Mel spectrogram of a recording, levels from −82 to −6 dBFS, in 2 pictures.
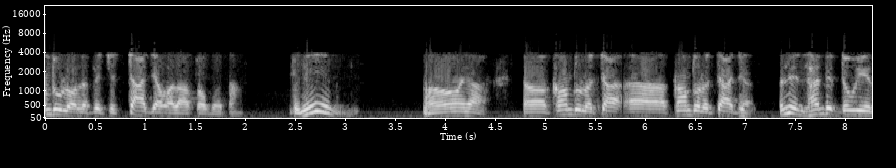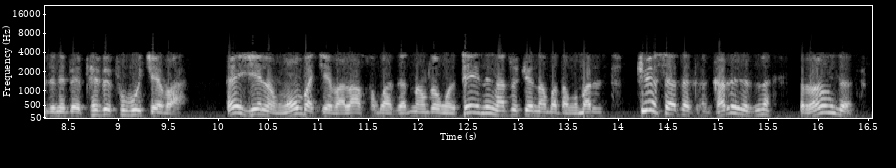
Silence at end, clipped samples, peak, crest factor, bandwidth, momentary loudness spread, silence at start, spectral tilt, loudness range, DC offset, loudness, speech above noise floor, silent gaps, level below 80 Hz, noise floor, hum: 0.2 s; under 0.1%; -10 dBFS; 14 dB; 5.8 kHz; 8 LU; 0 s; -7.5 dB/octave; 2 LU; under 0.1%; -23 LUFS; 33 dB; none; -58 dBFS; -56 dBFS; none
